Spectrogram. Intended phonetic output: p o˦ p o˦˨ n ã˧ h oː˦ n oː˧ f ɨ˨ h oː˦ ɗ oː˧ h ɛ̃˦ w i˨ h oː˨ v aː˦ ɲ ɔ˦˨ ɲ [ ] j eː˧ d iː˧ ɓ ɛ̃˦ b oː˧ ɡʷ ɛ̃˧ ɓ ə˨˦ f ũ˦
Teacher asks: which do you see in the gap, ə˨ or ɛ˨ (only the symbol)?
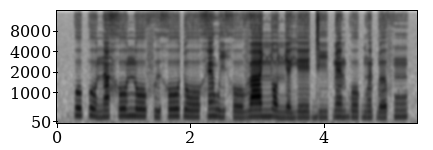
ɛ˨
